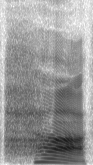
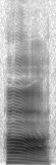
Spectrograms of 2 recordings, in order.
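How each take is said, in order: First: Air flows audibly before the vowel begins. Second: The vowel starts smoothly without breath or catch. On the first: "There is an aspirate where we're letting the air move through first" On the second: "There is a balanced one where the air and muscle start more together"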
